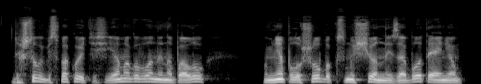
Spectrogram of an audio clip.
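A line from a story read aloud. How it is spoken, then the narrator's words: Mumbling. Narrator (Russian): забормотал Алешка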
